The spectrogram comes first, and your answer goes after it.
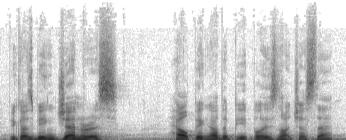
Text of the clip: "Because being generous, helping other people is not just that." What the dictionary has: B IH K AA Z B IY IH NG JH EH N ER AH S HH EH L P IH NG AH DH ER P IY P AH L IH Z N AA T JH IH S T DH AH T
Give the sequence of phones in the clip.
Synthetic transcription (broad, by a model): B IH K AA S B IY IH NG JH EH N ER AH S HH EH L P IH NG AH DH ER P IY P AH L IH S N AA T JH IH S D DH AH T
